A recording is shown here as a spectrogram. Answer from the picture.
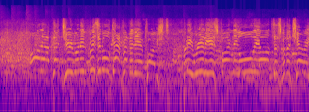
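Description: A male football commentator speaking continuously.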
